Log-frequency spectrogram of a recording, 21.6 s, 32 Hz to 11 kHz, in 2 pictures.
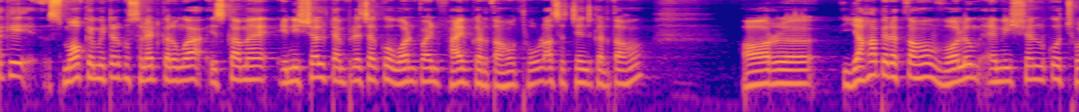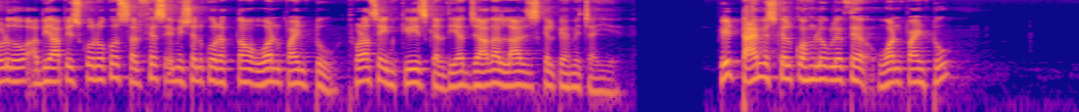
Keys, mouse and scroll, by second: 15.3 scroll down 1, 19.5 scroll up 1, 20.3-21.1 drag, 21.1-21.5 scroll up 1.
